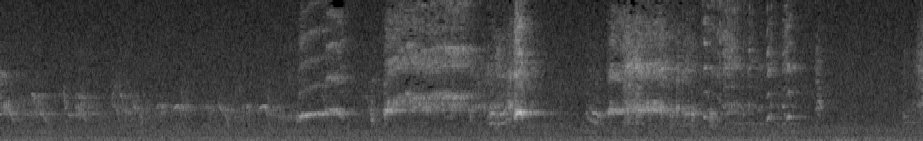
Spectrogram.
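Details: Grey-headed flying foxes roost noisily in a large colony, hanging upside down among tree branches. Quiet murmuring breaks into harsh, rasping screeches with shrill overtones in short bursts, one sharp peak near the middle, over a constant low hum.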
